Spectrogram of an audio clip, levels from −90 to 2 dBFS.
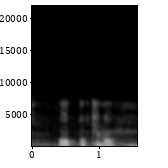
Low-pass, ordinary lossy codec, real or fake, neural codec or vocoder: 7.2 kHz; Opus, 16 kbps; real; none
